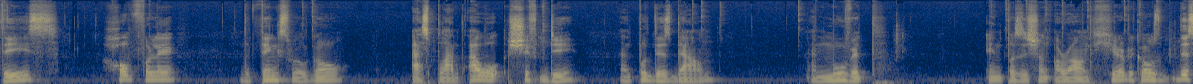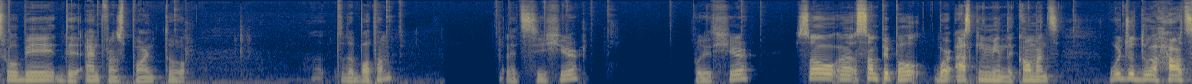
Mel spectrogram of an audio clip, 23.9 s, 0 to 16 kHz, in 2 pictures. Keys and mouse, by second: 2.7 click, 6.9 alt+middle click, 9.9 alt+shift+middle click, 10.3 ctrl+alt+middle click, 11.1 alt+shift+middle click, 12.6 alt+middle click, 15.6-17.0 alt+middle drag, 17.1 alt+shift+middle click, 19.9-22.4 alt+middle drag, 22.9 alt+middle click, 23.6 alt+middle click.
